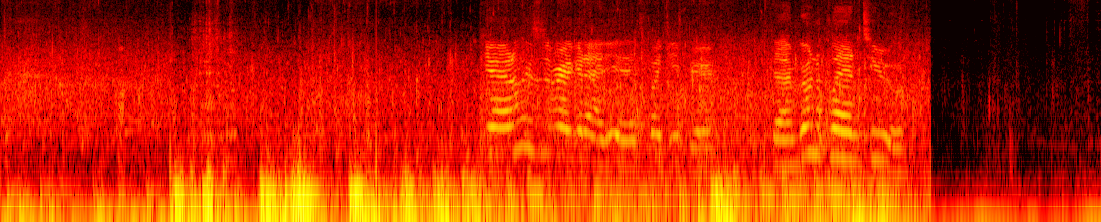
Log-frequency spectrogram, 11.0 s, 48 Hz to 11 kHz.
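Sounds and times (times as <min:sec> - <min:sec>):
canoe low rumbling thuds: 0:00.0 - 0:09.3
creek water rushing over rocks: 0:00.0 - 0:09.3.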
